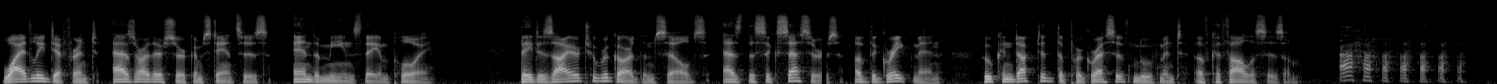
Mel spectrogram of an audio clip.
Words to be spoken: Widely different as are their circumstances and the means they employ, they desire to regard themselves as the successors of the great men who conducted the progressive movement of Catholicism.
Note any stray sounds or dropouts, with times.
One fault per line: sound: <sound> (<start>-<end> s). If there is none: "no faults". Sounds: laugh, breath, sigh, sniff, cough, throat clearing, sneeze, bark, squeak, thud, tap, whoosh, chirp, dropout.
sound: dropout (8.2-8.3 s)
sound: laugh (13.4-14.7 s)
